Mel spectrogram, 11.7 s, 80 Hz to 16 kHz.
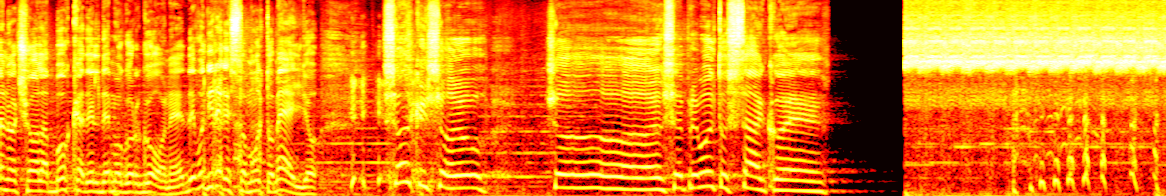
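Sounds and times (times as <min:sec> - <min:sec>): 
speech: 0:00.0 - 0:08.4, 0:10.4 - 0:11.2
laughter: 0:01.9 - 0:05.0, 0:10.1 - 0:11.6
chorus of many cicadas buzzing: 0:09.0 - 0:11.6.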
